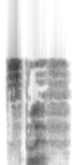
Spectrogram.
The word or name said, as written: spliff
